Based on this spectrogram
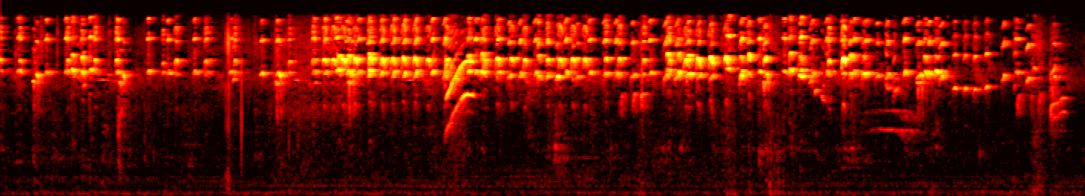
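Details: Song of a European goldfinch, used for tutoring canaries: a dense, continuous high twitter of liquid trills and chirps, broken by one steep upward-sliding note midway, with soft clicks and a low background hum.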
